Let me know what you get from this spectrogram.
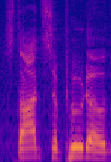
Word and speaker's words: Stade Saputo: Mike and Jason will be in, how do we say it, Stade Saputo. Stade Saputo there in Montreal with the call of the game at 7:30.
